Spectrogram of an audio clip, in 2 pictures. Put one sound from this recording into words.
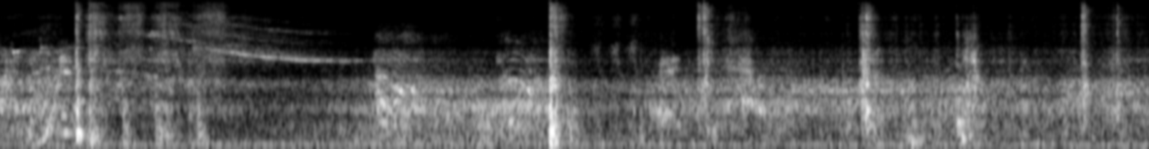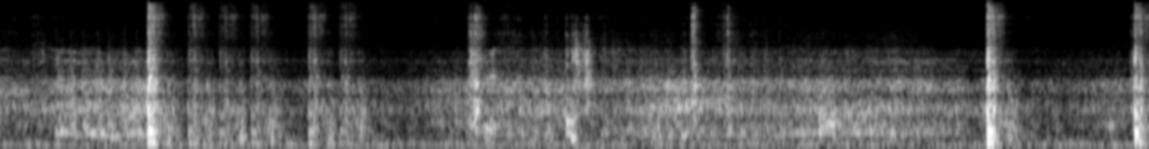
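Game gunfire and blasts pop and bang repeatedly.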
